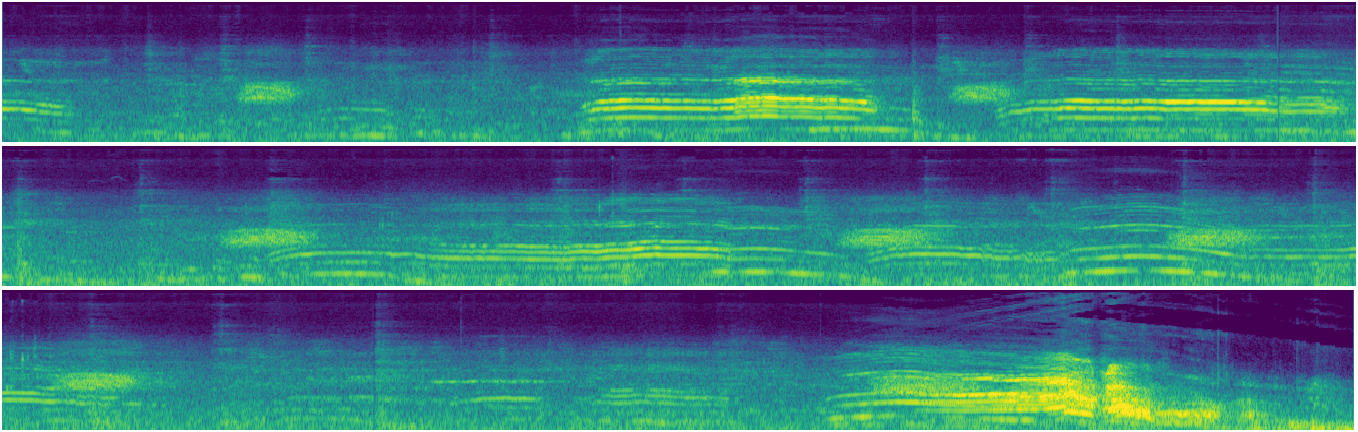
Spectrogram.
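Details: Two fighting domestic cats on a tin roof at noon, phone recording; drawn-out wavering growl-yowls in a steady series of rising and falling wails, with a harsh burst of noise near the end.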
